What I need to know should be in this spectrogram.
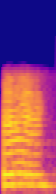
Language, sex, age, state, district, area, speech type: Hindi, female, 60+, Uttar Pradesh, Lucknow, rural, conversation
